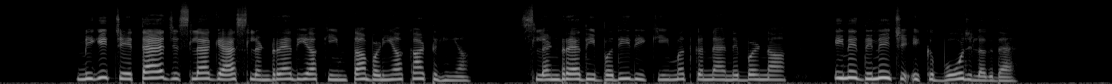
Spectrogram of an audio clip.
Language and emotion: Dogri, sad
